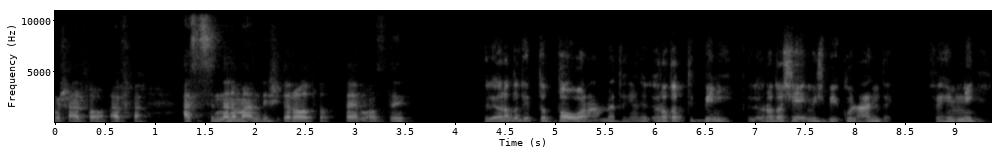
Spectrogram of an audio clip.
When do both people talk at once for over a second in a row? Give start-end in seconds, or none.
none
